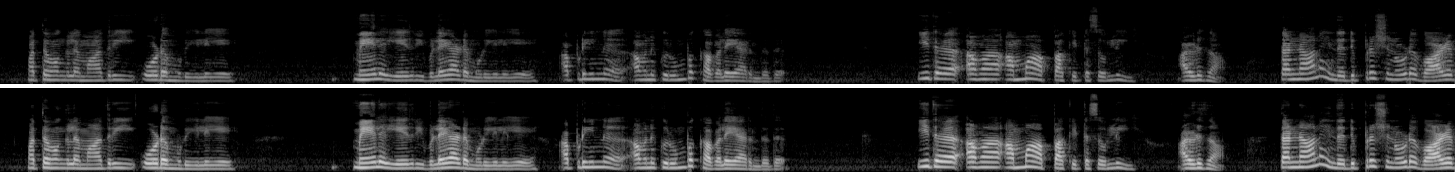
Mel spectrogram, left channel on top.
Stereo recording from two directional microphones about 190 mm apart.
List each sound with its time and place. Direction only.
0.3 s a woman's voice: 30° right (ahead or behind)
3.5 s speech: 30° right (ahead or behind)
9.1 s a woman's voice: 30° right (ahead or behind)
